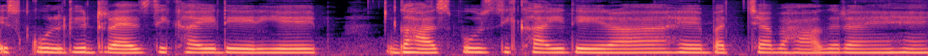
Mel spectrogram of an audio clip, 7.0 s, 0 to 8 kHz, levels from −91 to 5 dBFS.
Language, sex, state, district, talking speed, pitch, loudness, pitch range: Hindi, female, Chhattisgarh, Korba, 140 wpm, 205 Hz, -15 LUFS, 200-215 Hz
